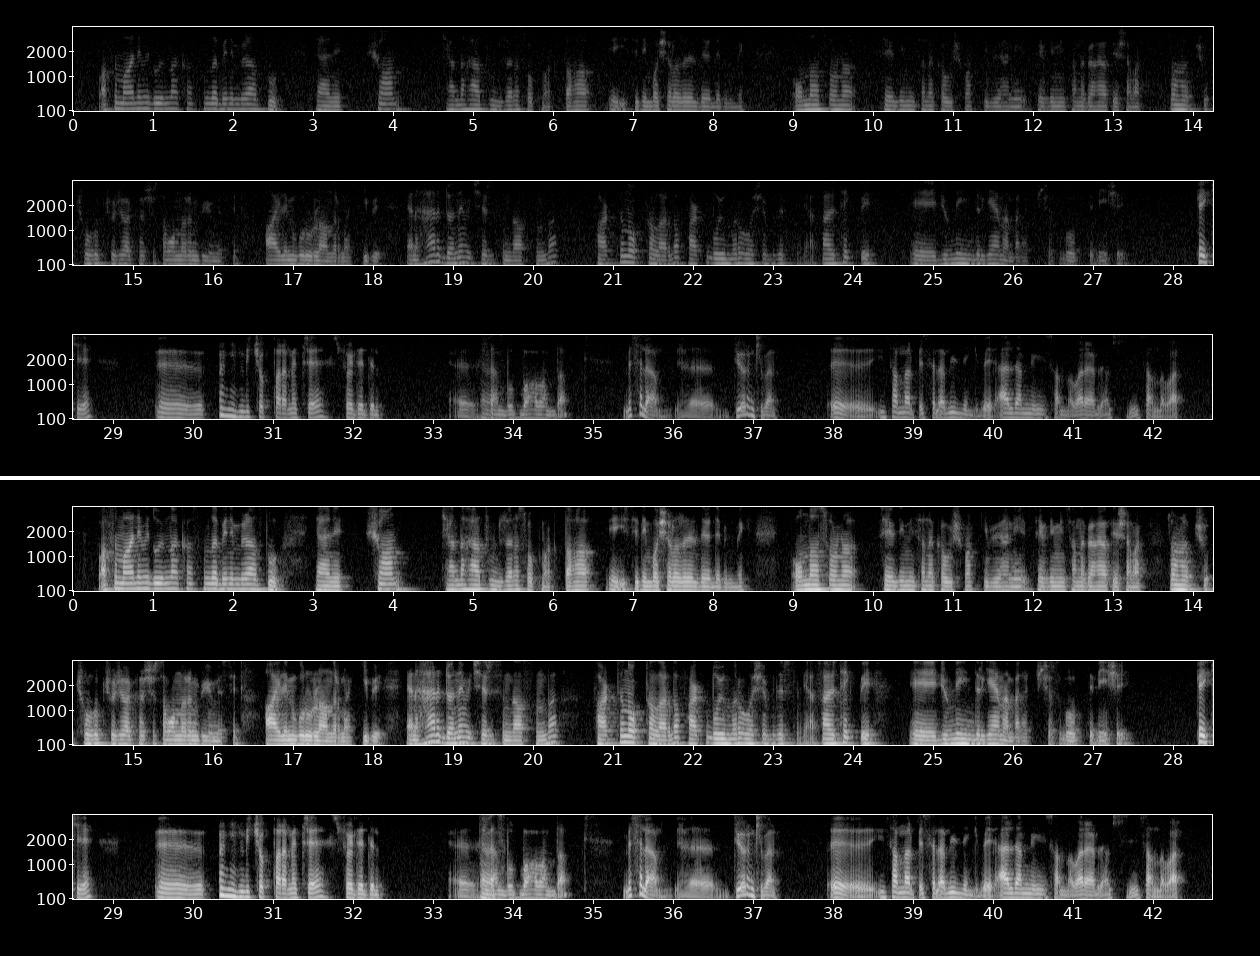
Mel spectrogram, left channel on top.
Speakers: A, on the right; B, on the right.
A: Aslında manevi doyumdan kastım da benim biraz bu. Yani şu an kendi hayatımı düzene sokmak, daha e, istediğim başarıları elde edebilmek, ondan sonra sevdiğim insana kavuşmak gibi hani sevdiğim insanla bir hayat yaşamak. Sonra ço- çoluk çocuğa karışırsam onların büyümesi ailemi gururlandırmak gibi. Yani her dönem içerisinde aslında farklı noktalarda farklı doyumlara ulaşabilirsin. Yani sadece tek bir e, cümle indirgeyemem ben açıkçası bu dediğin şeyi.
B: Peki e, <clears throat> birçok parametre söyledin e,
A: Evet.
B: sen bu bağlamda. Mesela e, diyorum ki ben Ee, insanlar mesela bildiğin gibi erdemli insan da var, erdemsiz insan da var.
